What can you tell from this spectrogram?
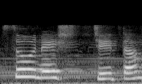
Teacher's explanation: ಸುನಿಶ್ಚಿತಂ ನೀ ಮೇಲೆ ಆಘಾತ.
